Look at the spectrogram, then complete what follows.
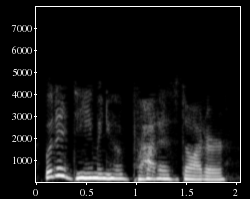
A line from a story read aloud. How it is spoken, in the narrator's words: gasped Morg's father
